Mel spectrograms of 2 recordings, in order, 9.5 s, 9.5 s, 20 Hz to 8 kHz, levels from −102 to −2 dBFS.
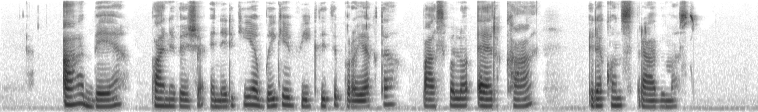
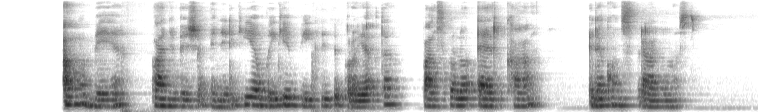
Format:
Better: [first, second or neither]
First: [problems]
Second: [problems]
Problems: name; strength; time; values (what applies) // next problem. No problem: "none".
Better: first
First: none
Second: noise reduction (neural mask model DeepFilterNet 3)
